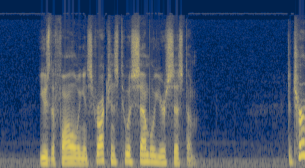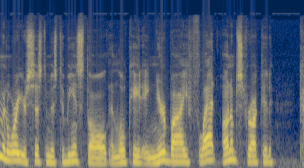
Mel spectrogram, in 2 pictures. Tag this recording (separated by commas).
Speech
